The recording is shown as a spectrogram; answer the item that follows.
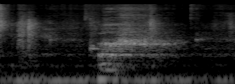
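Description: A man sighing in a bath, one drawn-out voiced breath of about a second starting halfway through.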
